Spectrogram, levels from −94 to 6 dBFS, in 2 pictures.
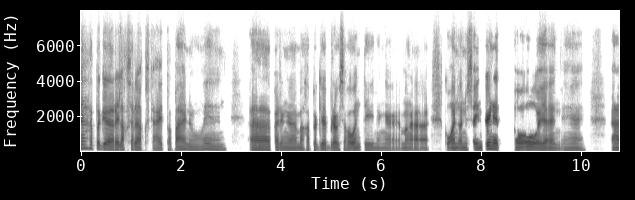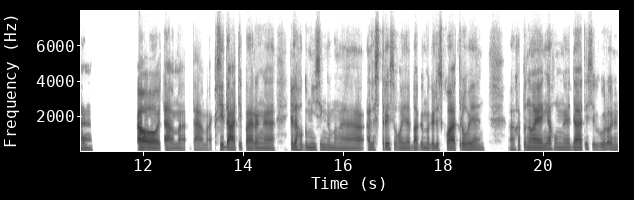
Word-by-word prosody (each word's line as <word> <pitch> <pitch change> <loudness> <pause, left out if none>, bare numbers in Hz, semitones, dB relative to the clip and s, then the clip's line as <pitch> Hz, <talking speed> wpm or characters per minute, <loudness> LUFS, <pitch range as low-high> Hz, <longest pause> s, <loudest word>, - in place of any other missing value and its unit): nakakapag-relax-relax 140 - 0
kahit 100 0 -4
papaano 130 +3 -4
ayan. 135 -3 -8 0.5
Ah, 125 -1 +1
parang, 120 0 -4
ah, 115 0 -3
makapag, 110 -1 -4
ah, - - -16
browse 105 0 0
ako 110 +1 0
unti 120 -3 -8
ng, 105 0 -12
ah, - - -6
mga - - -4 0.6
kung - - -1
ano-ano 115 0 -2
sa 110 -1 +2
internet 160 +6 +6 0.3
oo, 120 +1 +3
ayan, 110 0 +1
ayan. 110 +1 -9 0.6
Ah, 110 -2 +1 1.0
oo, 120 -1 +8
tama, 105 0 0
tama - - -4
kasi 140 - 0
dati 110 +9 +6
parang, 115 -3 +1
ah, 110 -1 0 0.3
kailangan 115 0 +1
ako - - -18
gumising 120 +3 -4
ng 120 -1 -7
mga 110 0 -6 0.4
3:00 125 +5 -1
o 115 - -8
kaya 110 -1 -3
bago 110 +1 -2
mag 110 -1 -5
4:00 110 +4 +2
ayan. 135 -1 -3 0.6
Ah, 110 - -5
katunayan 120 +1 +2
nga 160 - +2
kung, 120 0 -7
ah, 115 - -4
dati 115 -6 +2
siguro 115 +3 -4
ano 130 -1 -5
115 Hz, 140 wpm, -26 LUFS, 110-125 Hz, 1.0 s, oo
